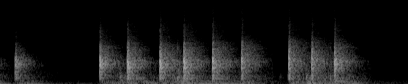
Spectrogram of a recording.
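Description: Chalk taps and scratches rapidly on a blackboard.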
